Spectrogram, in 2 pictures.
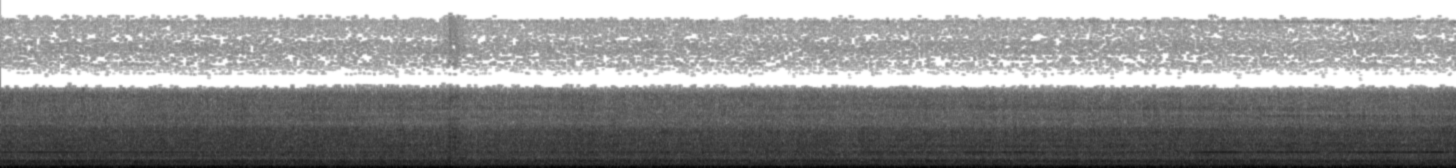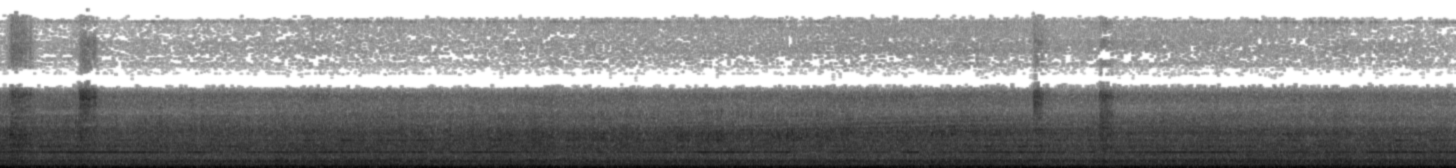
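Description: LORAM rail grinder train passing slowly, its heavy engines running with a loud, steady rumble and rolling noise, and a faint steady high tone that stands out more in the second half.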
